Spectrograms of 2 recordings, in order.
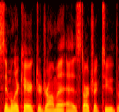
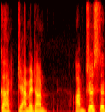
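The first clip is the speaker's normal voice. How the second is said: put-on gruff doctor voice, pitched higher; 6 semitones higher, 4 dB louder than usual. Trying to act out a Star Trek character, slipping into McCoy voice. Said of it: "I'm doing McCoy's voice".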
